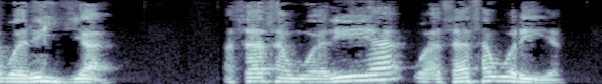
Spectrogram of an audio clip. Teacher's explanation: بإدغام الياء الأولى في الياء الثانية فتصير ياء مشددة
